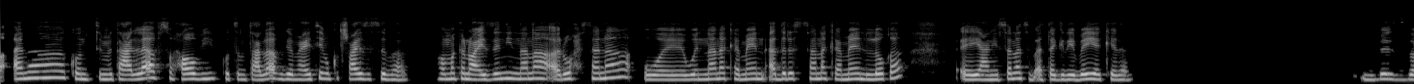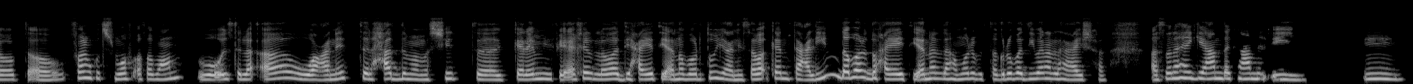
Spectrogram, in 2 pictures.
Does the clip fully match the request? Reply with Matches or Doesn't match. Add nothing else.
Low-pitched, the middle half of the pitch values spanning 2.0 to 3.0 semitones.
Doesn't match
